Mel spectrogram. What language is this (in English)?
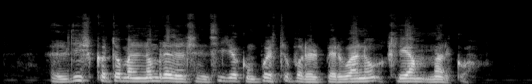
Spanish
